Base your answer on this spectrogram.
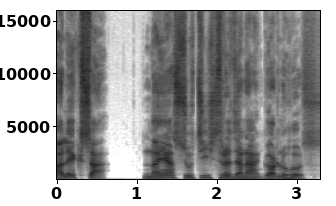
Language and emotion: Nepali, neutral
